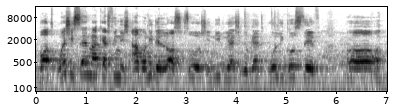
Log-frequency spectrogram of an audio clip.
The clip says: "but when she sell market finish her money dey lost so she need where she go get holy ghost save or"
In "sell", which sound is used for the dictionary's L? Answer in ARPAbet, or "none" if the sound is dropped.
N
